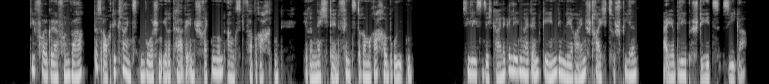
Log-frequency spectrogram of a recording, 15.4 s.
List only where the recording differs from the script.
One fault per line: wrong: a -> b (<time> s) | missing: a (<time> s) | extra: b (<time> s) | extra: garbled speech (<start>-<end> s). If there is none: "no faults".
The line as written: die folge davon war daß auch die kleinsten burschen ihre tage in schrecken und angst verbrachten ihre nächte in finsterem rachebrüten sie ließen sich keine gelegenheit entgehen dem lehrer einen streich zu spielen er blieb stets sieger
no faults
